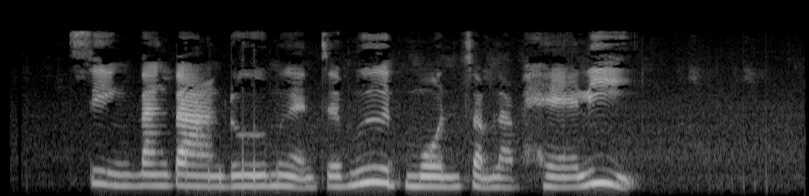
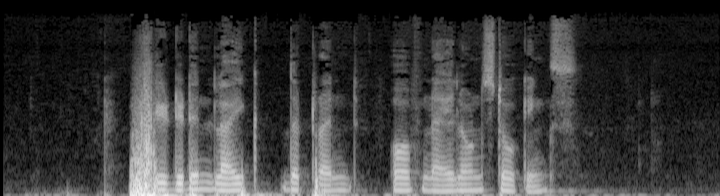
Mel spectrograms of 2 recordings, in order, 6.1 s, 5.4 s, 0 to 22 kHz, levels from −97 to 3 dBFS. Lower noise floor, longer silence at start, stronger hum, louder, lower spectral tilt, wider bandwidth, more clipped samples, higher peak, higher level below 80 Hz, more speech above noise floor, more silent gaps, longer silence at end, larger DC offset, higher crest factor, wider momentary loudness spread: first, -63 dBFS vs -54 dBFS; second, 0.55 s vs 0.8 s; neither; second, -32 LUFS vs -18 LUFS; second, -3.5 dB/octave vs -7 dB/octave; second, 11.5 kHz vs 14.5 kHz; neither; second, -12 dBFS vs 0 dBFS; second, -88 dBFS vs -24 dBFS; second, 30 dB vs 36 dB; neither; first, 1.3 s vs 1.1 s; neither; first, 22 dB vs 16 dB; second, 10 LU vs 15 LU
